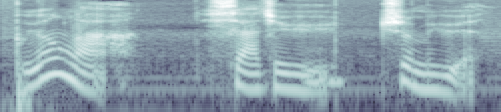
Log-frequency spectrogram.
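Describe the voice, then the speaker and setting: An actress in a radio drama playing a lovestruck young student with a coy, pleading manner. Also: female voice, low-pitched, sing-song, normal speed, a little mellow, husky, soft background music, full character voice. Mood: coy, affectionate. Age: young adult. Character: lovestruck, coaxing young student, devoted daughter and girlfriend. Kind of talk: Chinese radio drama acting. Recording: faint hiss, rain-like noise.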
